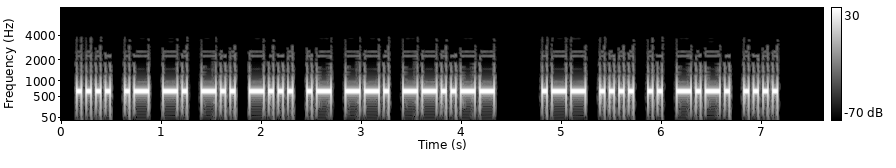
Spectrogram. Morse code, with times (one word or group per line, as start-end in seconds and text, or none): 0.2-4.3 HANDBAG,
4.8-7.2 WHICH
